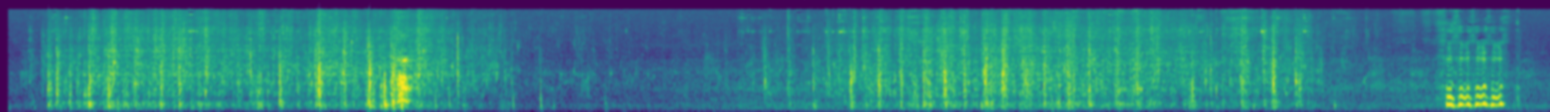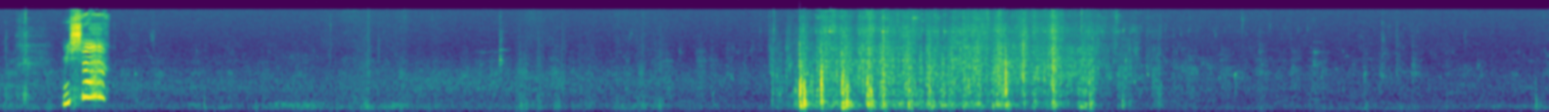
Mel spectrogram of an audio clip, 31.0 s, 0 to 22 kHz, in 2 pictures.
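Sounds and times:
dog splashing in shallow water: 0.3s - 13.7s, 23.2s - 27.3s.

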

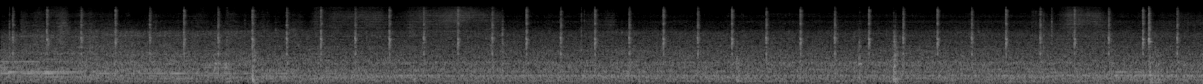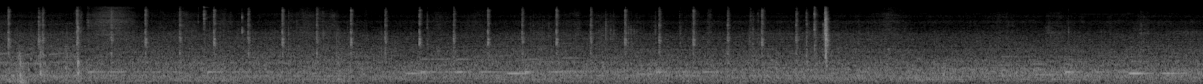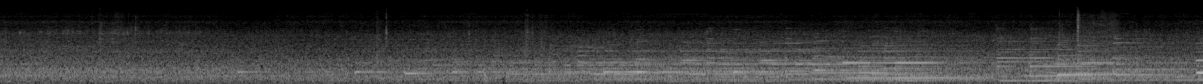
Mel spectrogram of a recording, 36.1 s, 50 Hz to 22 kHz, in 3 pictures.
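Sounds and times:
indicator relay ticking: 0.0s - 20.4s
car cabin noise: 0.0s - 36.0s.

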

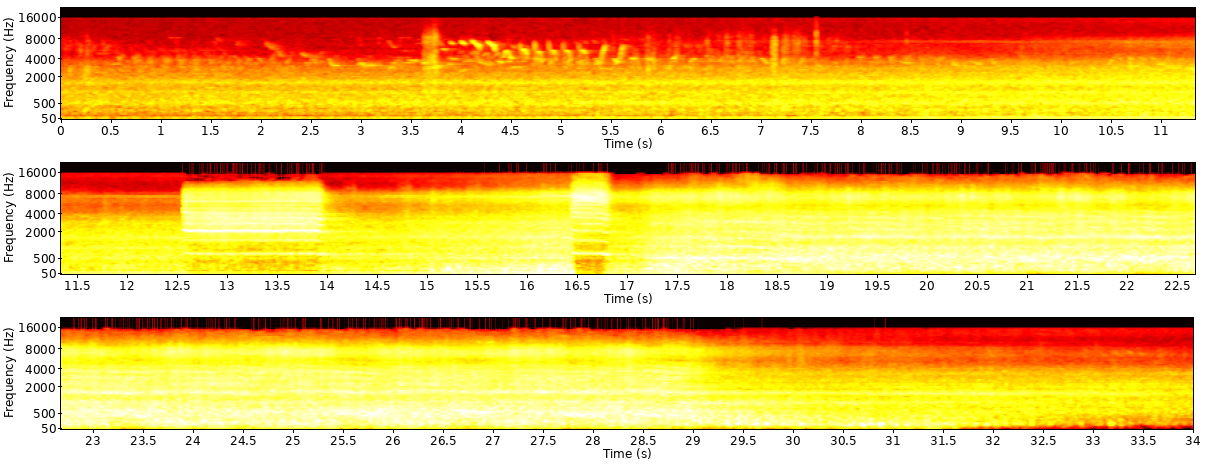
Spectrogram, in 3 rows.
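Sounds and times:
diesel locomotive engine rumble: 0.8s - 34.0s
train horn: 12.6s - 14.6s, 16.3s - 18.6s.

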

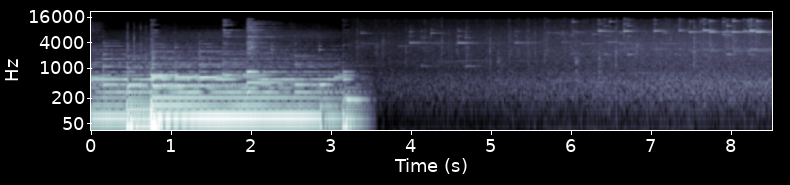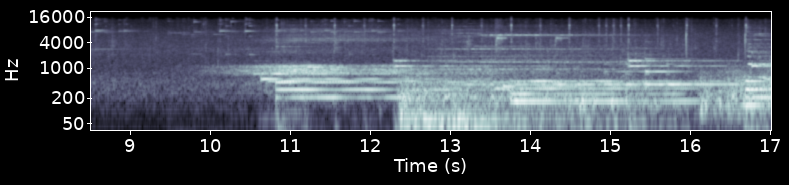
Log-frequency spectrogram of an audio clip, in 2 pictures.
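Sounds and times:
soft airy hiss: 3.5s - 16.7s
wind chimes tinkling: 3.8s - 17.0s
low sustained music tones: 8.6s - 17.0s.

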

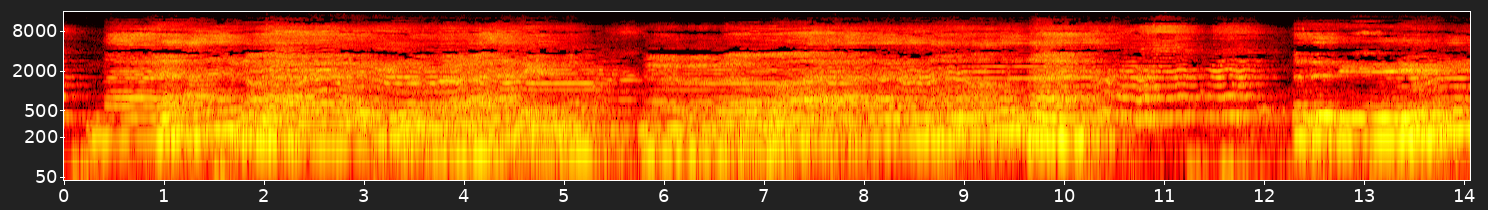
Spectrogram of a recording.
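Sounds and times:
man singing: 0.0s - 10.8s, 12.2s - 14.0s.

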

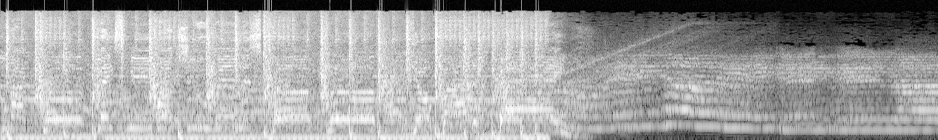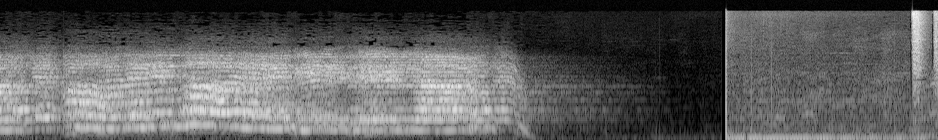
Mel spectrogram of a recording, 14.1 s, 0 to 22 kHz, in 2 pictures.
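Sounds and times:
music with sung vocals: 0.0s - 11.2s.

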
